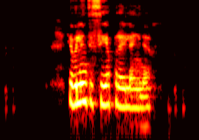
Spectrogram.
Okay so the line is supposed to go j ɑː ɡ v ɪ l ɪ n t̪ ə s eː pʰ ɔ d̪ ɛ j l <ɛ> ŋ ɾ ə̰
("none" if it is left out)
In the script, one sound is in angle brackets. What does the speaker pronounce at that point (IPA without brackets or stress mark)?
ɛ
